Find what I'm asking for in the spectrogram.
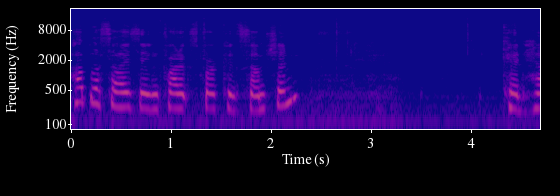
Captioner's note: speaking french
